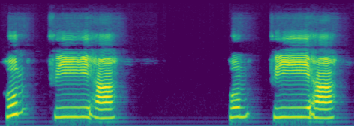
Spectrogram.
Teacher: ہم فیہا، ہم یہاں پر ہم فیہا ایسے نہیں پڑھیں گے، ہم میم پہ بالکل بھی رکنا نہیں ہے، رکیں گے تو ناک میں آواز چلی جائے گی ، اس لیے ہمیں رکنا نہیں ہے، ہم فیہا، ہم فیہا،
